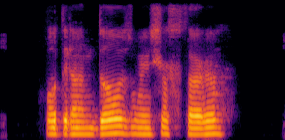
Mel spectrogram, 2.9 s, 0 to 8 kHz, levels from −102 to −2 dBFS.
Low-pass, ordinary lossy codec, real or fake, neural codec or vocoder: 7.2 kHz; Opus, 64 kbps; fake; codec, 24 kHz, 0.9 kbps, WavTokenizer, medium music audio release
